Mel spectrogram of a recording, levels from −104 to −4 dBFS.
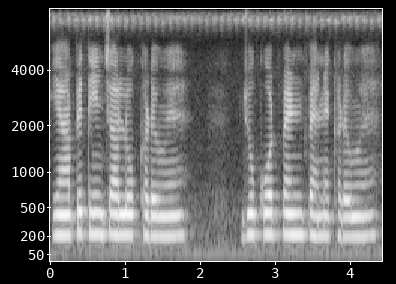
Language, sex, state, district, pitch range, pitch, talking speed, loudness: Hindi, female, Uttar Pradesh, Lalitpur, 205-215 Hz, 210 Hz, 200 wpm, -14 LUFS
